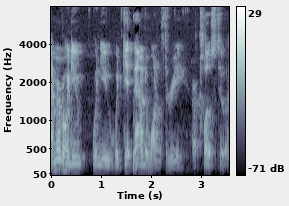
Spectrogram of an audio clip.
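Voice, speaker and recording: A man talks with an ordinary speaking voice, fairly low in pitch. His pace is fairly slow, with ordinary pitch variation. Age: 40s. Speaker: comedian. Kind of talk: casual chat. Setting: at home.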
